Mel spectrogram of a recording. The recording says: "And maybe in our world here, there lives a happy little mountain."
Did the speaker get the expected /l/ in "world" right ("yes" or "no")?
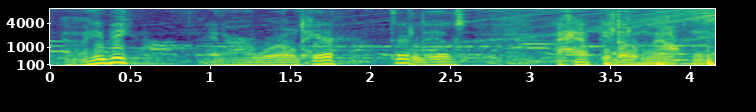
yes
